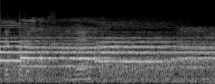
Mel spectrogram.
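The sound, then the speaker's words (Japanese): A loud German police car siren blares with steady, shrill tones that hold for the whole stretch and fade only slightly as the patrol car passes, over a low rumble of street traffic. “今通り過ぎたのがポリチャイ警察のパトカーでした”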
